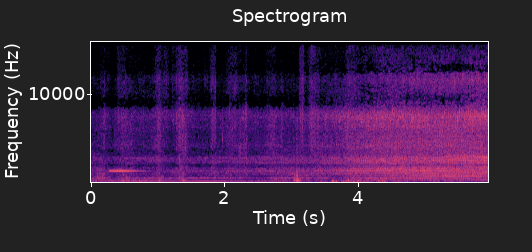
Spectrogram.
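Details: Kia/Hyundai GDI engine after replacing high-pressure fuel pump for code P0091, fuel system primed until hissing stopped; short chime, cranks, catches and settles to steady even idle, no hiss or ticking, no fuel leaks.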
